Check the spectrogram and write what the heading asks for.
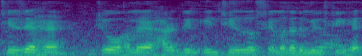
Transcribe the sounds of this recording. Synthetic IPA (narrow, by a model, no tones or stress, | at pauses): t͡ʃiːzẽɦɛ̃ | d͡ʒoːɦɐmẽɦɐɾd̪ɪnɪnt͡ʃiːzõsemɐd̪əd̪mɪlt̪iɦɛː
